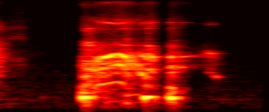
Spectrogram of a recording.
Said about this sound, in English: I was coughing.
